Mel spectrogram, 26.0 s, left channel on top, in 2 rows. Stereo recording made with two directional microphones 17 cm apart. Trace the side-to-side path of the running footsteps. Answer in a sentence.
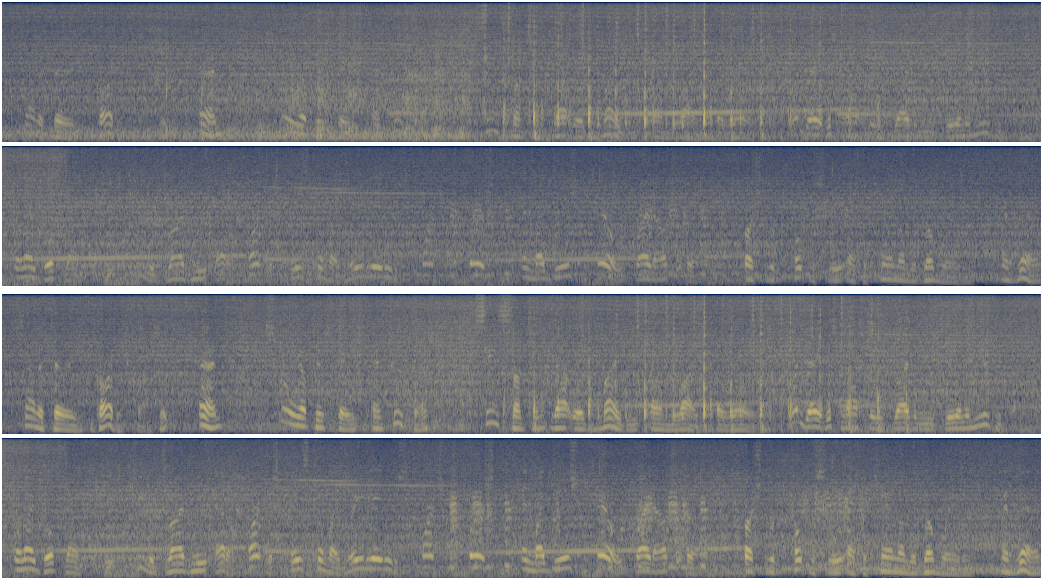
You can hear the running footsteps travel towards the right.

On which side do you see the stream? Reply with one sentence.
You can hear the stream in the centre.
